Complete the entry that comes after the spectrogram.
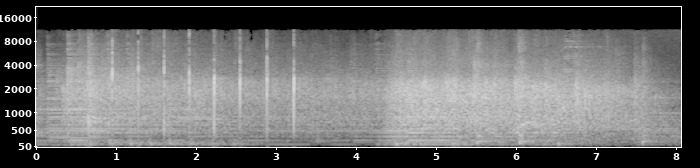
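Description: A few scattered, sharp hand claps ring out at first, then swell into a full burst of audience applause for Jesus that carries steadily for several seconds before fading slightly at the end.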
